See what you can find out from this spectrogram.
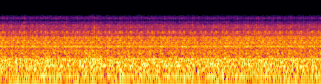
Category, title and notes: Sound effects > Vehicles
djeep idle
Diesel Jeep Grand Cherokee idling in a parking lot. Loops nicely. Recorded with my phone.
car, diesel, engine, idle, motor, vehicle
